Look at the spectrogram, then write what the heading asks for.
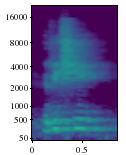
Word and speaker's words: ऋषि: हिंदी भाषा में अब इसको, इसका जब उच्चारण करते हैं तो हम इसको री बोलते हैं, क्या बोलते हैं, री बोलती हैं। जो संस्कृत से हिंदी में आ गए हैं, जैसे ऋषि, ऋतु, ठीक है, ये सब संस्कृत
